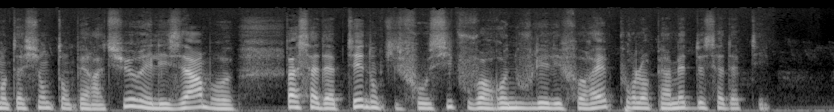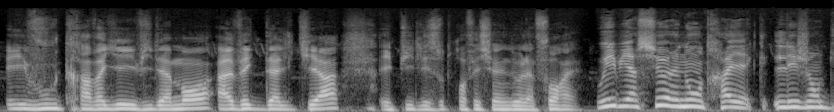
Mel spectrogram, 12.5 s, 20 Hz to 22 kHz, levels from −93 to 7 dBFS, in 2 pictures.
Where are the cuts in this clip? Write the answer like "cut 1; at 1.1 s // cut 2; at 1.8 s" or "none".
cut 1; at 2.1 s // cut 2; at 10.7 s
